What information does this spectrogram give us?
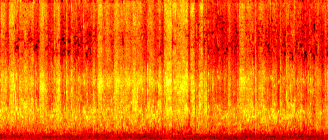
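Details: Rare colour-mutation budgerigars heard in a dense, continuous stream of high scratchy chirps and squeaky chatter that overlap without pause, busy and unbroken, with no music or voices.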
